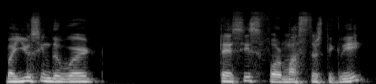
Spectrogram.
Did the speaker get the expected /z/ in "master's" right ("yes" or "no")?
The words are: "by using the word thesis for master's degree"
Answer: no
